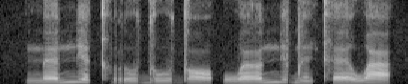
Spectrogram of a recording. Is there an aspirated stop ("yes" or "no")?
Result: yes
